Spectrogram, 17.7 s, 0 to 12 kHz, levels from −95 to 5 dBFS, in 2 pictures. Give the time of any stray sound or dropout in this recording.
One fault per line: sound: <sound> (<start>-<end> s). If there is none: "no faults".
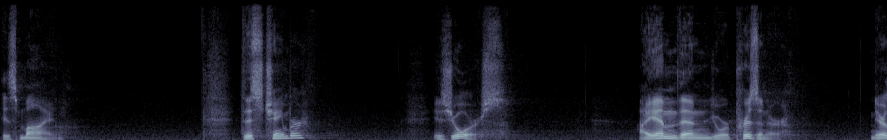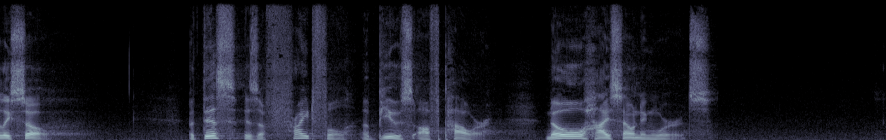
no faults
